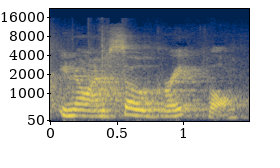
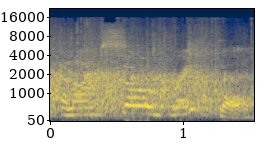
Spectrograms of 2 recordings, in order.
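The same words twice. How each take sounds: First: Said in the usual way. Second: Heartfelt gratitude. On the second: Real, not acted.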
